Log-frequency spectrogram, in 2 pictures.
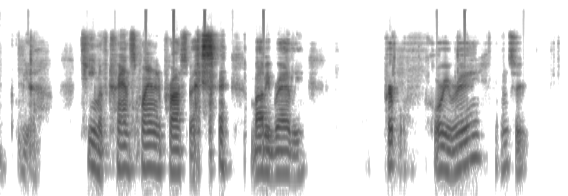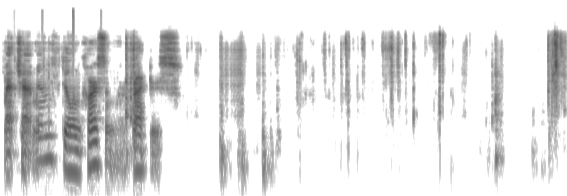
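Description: Trading cards shuffle and flick against each other in hands.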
